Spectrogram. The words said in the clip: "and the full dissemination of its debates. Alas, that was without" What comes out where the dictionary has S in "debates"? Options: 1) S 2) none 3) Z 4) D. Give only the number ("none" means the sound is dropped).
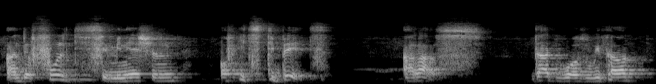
2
